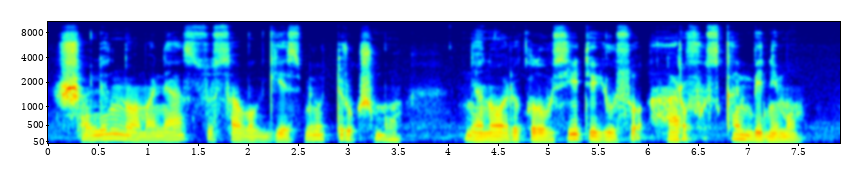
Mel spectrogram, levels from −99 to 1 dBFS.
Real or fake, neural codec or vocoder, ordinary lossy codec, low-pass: real; none; Opus, 64 kbps; 9.9 kHz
